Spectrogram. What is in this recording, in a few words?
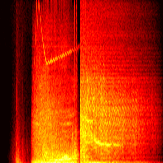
mage skill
